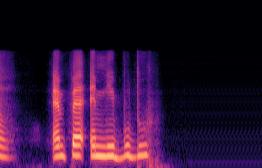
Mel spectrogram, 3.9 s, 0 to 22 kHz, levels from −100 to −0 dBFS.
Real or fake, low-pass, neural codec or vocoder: fake; 7.2 kHz; codec, 16 kHz, about 1 kbps, DyCAST, with the encoder's durations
